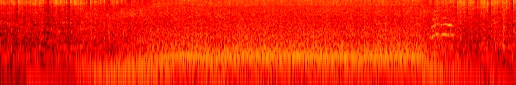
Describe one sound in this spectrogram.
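An off-road vehicle's engine revs up, drones steadily and then cuts off.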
